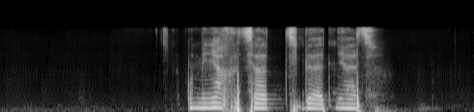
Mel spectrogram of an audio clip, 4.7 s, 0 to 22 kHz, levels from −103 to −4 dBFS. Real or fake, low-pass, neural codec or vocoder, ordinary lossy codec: fake; none; codec, 16 kHz, 4 kbps, X-Codec, HuBERT features, trained on general audio; none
